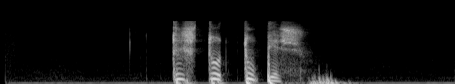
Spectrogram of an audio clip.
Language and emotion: Russian, angry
